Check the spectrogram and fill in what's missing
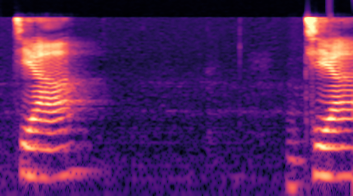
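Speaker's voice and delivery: each word said loud and clear with long pauses; drill for repetition. Shown as a demonstration. Teacher reads words aloud for pupils to repeat. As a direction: model each syllable loudly for pupils to copy. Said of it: "Ikut Lao She".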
